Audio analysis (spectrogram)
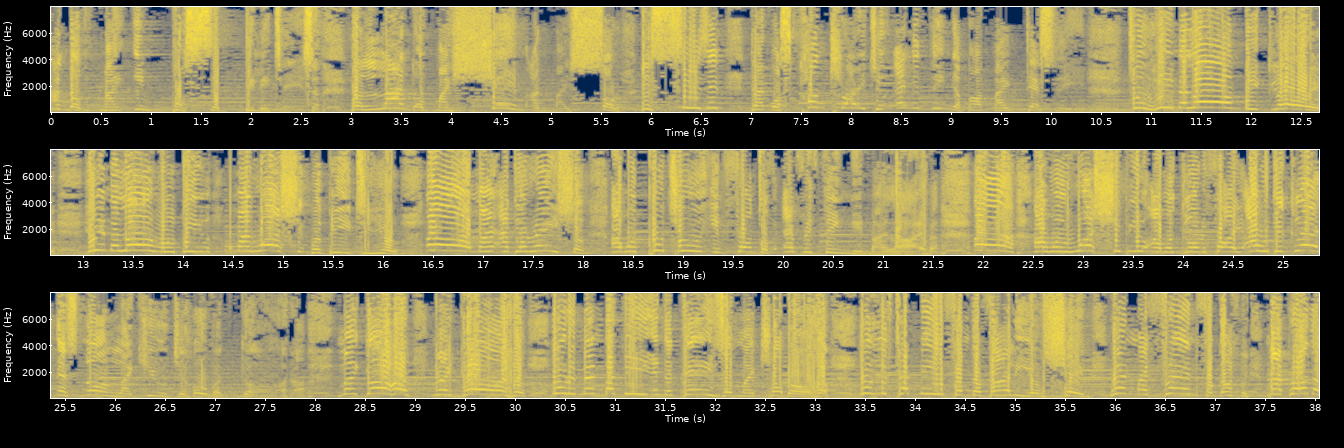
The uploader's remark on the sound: Recorded live at our Special Midweek Service to wrap up our 30days Fasting & Prayers 2021...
